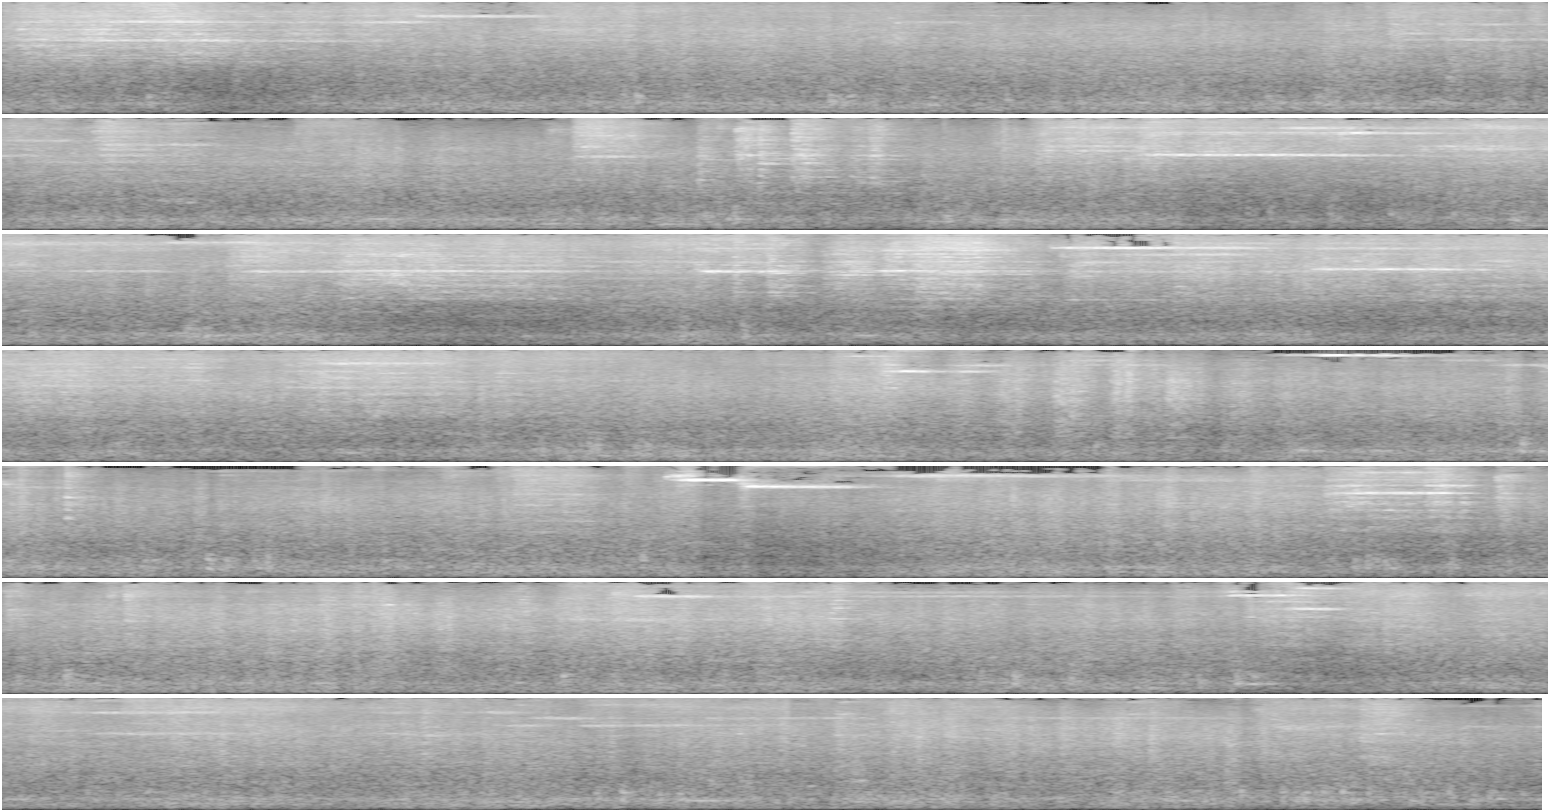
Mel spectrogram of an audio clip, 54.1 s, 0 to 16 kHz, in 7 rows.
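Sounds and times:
train wheels rumbling on rail: 0.0s - 54.0s
high-pitched wheel squeals: 13.4s - 14.7s, 16.1s - 23.2s, 34.3s - 35.9s.

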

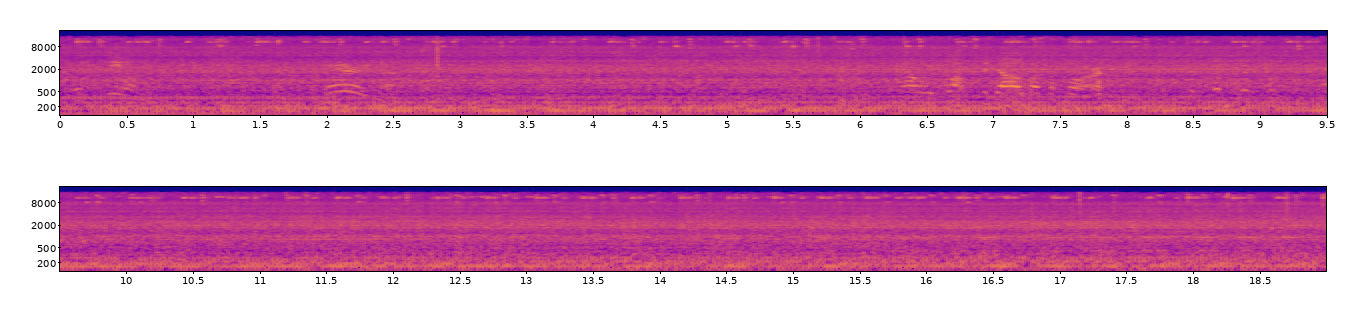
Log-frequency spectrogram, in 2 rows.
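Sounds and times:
tyres on gravel road: 0.0s - 19.0s
vehicle engine hum: 0.0s - 19.0s.

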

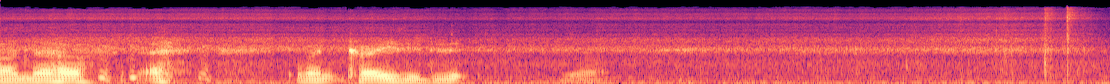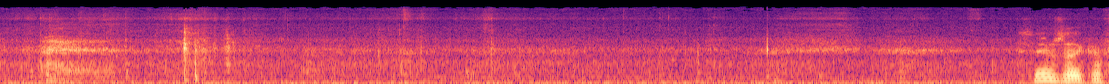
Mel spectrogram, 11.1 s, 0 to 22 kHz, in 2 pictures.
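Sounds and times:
outdoor background hiss: 0.0s - 11.0s
footsteps clicks and rustles: 6.0s - 10.6s.

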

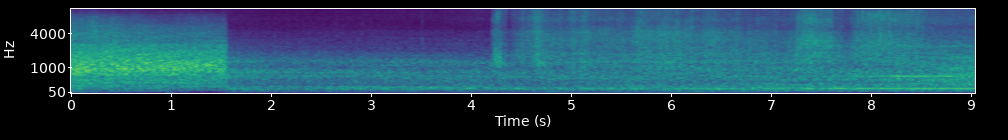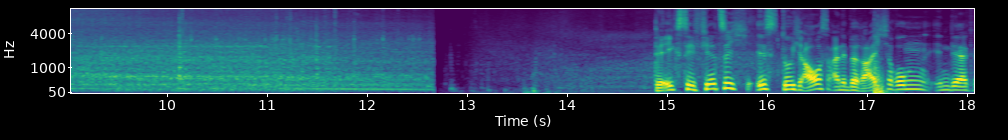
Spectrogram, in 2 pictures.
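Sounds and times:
tyres hissing on wet road: 0.0s - 1.6s, 4.2s - 9.9s.

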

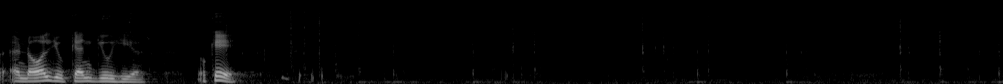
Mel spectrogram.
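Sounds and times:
computer keyboard keystrokes: 2.6s - 5.4s, 6.4s - 7.2s, 7.8s - 8.2s, 9.0s - 10.0s.

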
